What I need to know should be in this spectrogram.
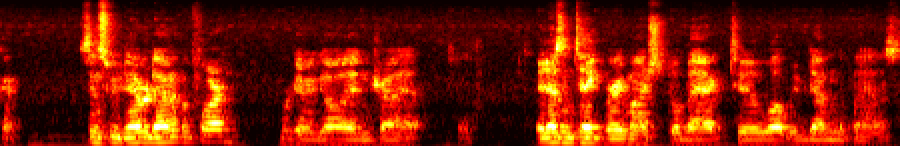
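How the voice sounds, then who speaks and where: A man rushes at a very fast pace yet takes long, frequent pauses, his loudness swinging widely and his pitch varying an ordinary amount. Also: fairly low pitch for a man. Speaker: farmer. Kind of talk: casual chat. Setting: livestream.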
